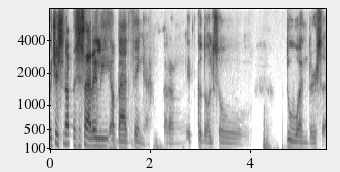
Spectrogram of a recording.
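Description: The man's bright, sharp voice holds a medium pitch at a fairly slow pace, with big swings in loudness. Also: lively intonation. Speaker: comedy podcast host. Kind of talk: casual chat.

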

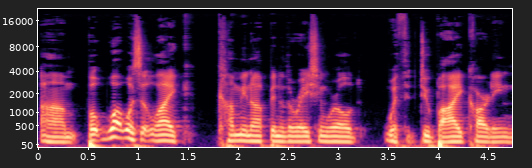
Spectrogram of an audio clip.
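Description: At a moderate pace and medium pitch, a man talks in an unremarkable speaking voice on a very clean recording with a silent background. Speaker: podcast co-host. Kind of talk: casual chat.

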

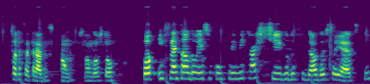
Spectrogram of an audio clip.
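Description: A woman's high pitch with ordinary pitch variation and big swings in loudness over music in the background. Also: moderate pace. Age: 20s. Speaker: law student, book lover. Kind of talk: casual chat.

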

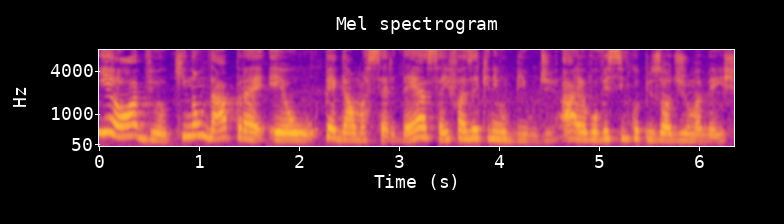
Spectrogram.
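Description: Her intonation is lively. The woman speaks at a fairly high pitch. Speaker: cosplayer. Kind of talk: podcast interview.

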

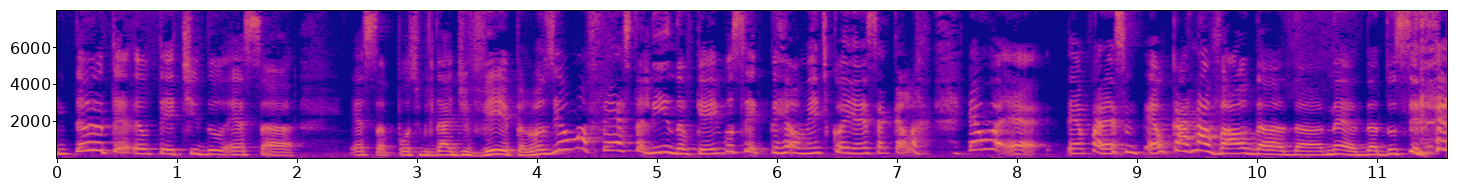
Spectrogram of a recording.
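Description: A woman speaks at a moderate pace in a high pitch, her loudness very even while her pitch swings very widely. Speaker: TV executive producer. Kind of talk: casual interview.

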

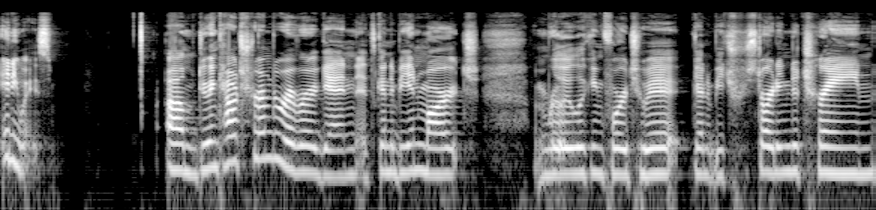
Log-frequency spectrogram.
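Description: Her voice sits fairly high for a woman. It has a bright, sharp tone. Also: fairly even intonation. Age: 20s. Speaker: podcast co-host. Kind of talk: casual chat.

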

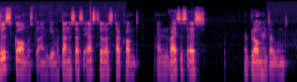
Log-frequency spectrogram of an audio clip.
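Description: An ordinary speaking voice at a moderate pace, with fairly even intonation and big swings in loudness. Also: man, medium pitch for a man. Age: 20s. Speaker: sports podcast host, student. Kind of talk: casual sports chat.

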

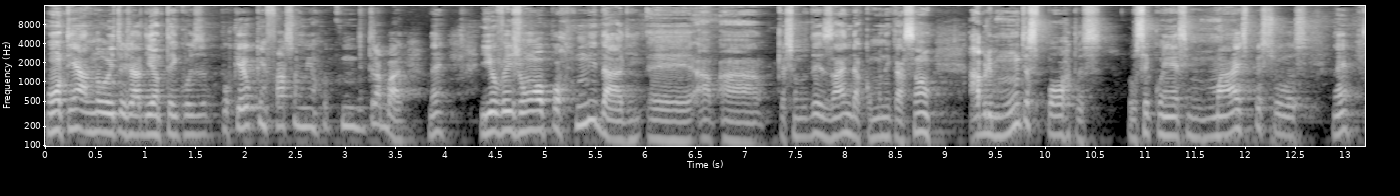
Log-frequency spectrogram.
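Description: In an ordinary speaking voice, a man with fairly high pitch talks at a moderate pace with ordinary pitch variation. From Bahia, Brazil (Marizal). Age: 30s. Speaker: singer and graphic designer. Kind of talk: panel discussion.

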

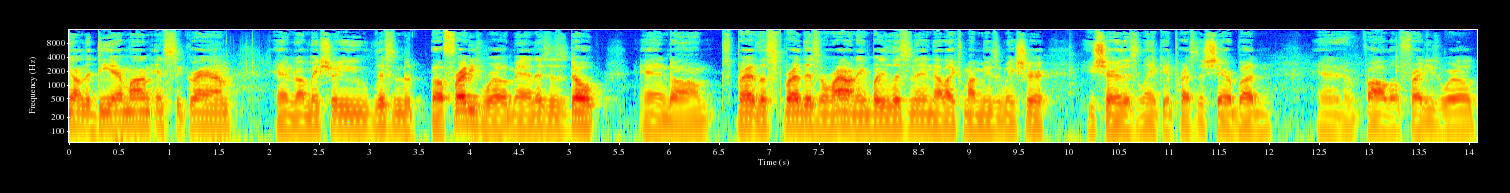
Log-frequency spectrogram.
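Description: The delivery comes at a fairly quick pace in an American accent. Intonation stays monotone and flat. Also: man. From Minneapolis, Minnesota. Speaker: singer and actor. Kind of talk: casual interview.

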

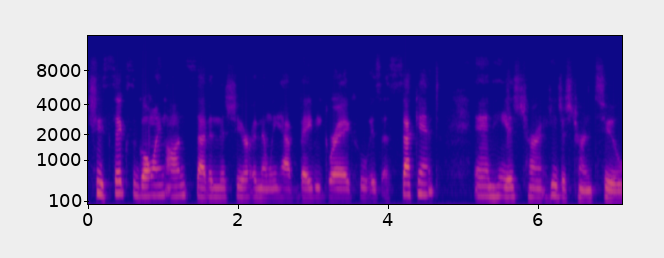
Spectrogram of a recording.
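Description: A woman speaks in a plain, everyday voice at a fairly slow pace and a fairly low pitch, with ordinary pitch variation and a dry, close sound with no echo. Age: 20s. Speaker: business owner and podcast guest. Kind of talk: testimony.

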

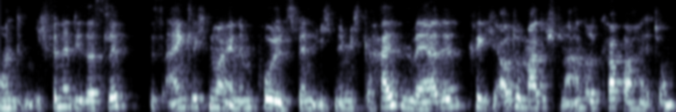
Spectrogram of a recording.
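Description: The voice is a woman's, an ordinary speaking voice. It sits at a medium pitch and varies in an ordinary way. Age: 30s. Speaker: midwife and entrepreneur. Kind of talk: interview.

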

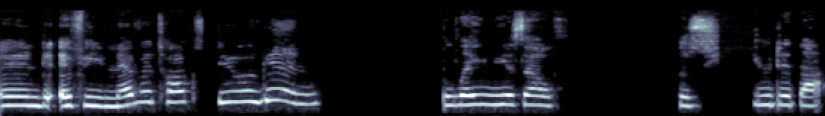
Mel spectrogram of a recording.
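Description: Speaking quietly at a moderate pace, a woman uses an extremely high pitch with a dark, mellow tone, long and frequent pauses, and a dry, close sound with no echo. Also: ordinary pitch variation. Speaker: podcaster reading and rating online stories. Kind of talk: reading aloud with commentary. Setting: home recording, early morning with family asleep. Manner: quiet, trying to talk louder.

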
